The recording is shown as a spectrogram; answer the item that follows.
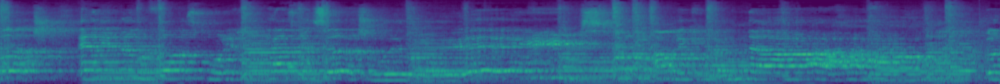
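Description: A woman singing a slow song, accompanied by her own strummed ukulele, with a brief drop in the music about half a second in.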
